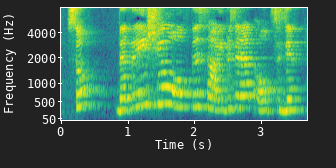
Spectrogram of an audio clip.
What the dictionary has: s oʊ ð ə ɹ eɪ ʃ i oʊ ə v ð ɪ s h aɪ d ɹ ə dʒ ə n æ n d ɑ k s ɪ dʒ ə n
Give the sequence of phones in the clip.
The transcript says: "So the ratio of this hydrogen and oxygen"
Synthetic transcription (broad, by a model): s oʊ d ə ɹ eɪ ʃ i oʊ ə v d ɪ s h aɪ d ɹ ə z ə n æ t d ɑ k s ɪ dʒ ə n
